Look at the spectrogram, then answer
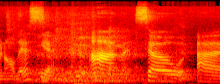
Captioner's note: laughter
